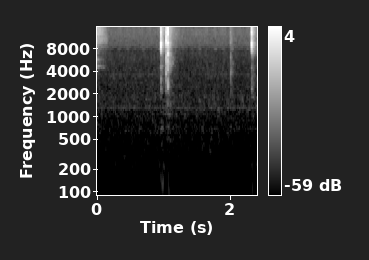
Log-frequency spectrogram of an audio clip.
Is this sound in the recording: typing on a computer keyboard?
yes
